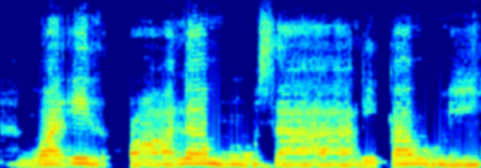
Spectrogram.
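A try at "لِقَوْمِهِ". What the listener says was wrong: Jaga qaf, jangan liqau. Wa idh qala Musa liqaumihi liqau.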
